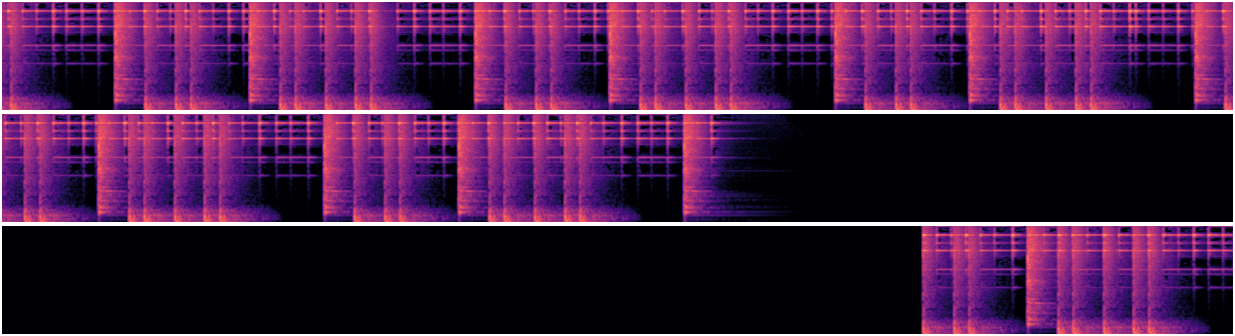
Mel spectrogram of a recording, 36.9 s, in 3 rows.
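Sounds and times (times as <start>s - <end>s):
percussion: 0.0s - 19.7s, 33.8s - 36.9s.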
